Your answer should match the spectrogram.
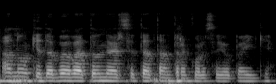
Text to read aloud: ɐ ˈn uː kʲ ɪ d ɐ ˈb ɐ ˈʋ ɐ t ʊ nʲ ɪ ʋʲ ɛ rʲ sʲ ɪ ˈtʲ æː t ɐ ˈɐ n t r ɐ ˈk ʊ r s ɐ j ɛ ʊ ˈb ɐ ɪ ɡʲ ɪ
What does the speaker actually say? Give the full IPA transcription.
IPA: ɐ ˈn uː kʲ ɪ d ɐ ˈb ɐ ˈʋ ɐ t ʊ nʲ ɪ ʋʲ ɛ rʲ sʲ ɪ ˈtʲ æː t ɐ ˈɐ n t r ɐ ˈk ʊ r s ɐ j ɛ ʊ ˈb ɐ ɪ ɡʲ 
